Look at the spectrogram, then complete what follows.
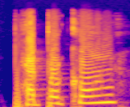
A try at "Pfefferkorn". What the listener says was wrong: That's close enough. It's pronounced with an F instead.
